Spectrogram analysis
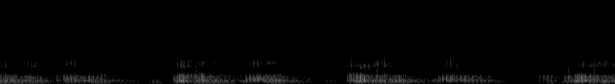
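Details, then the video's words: Domestic cat purring while resting or sleeping, with added reverb: low, rumbling throbs in long swells, each lasting about a second before a brief dip, repeating steadily like slow breathing. "10 Minutes Of Cat Purring Sound With Reverb Effect"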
